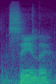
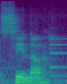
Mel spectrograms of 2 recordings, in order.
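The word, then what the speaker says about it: Seele: the of the craziest proper pronunciation is is always sele not not Sila or whatever they say that's a the German word for for soul in case you're wondering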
